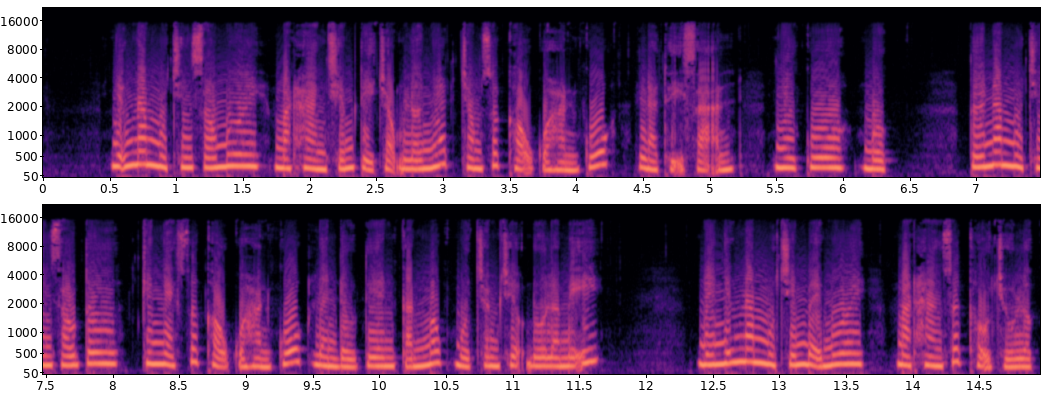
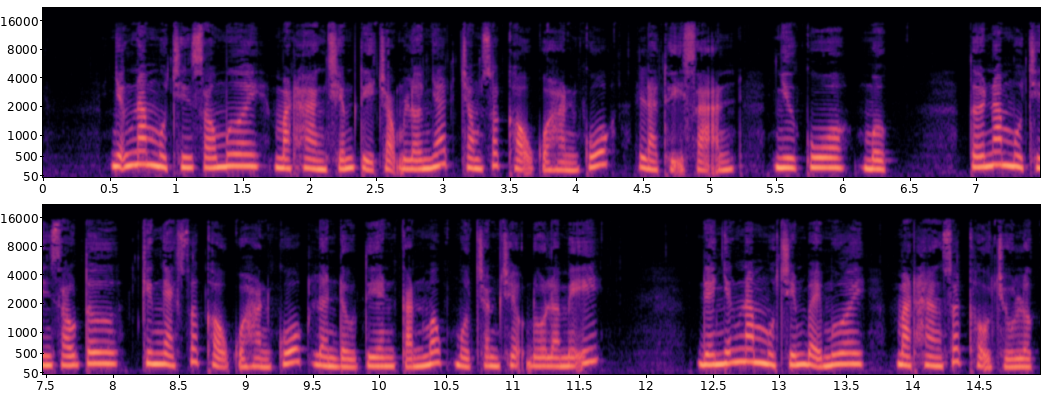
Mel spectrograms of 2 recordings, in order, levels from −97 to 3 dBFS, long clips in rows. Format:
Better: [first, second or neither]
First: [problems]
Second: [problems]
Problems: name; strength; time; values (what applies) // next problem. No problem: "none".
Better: second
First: distortion; slight; 19% of the sound clipped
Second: none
